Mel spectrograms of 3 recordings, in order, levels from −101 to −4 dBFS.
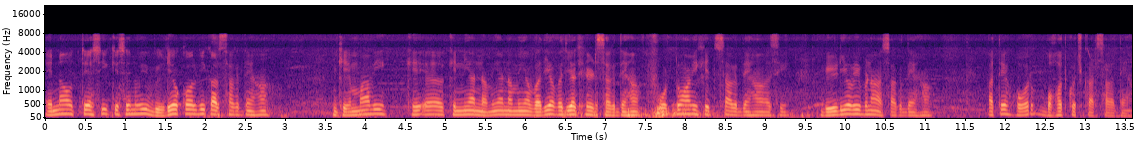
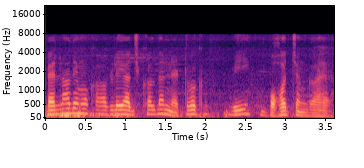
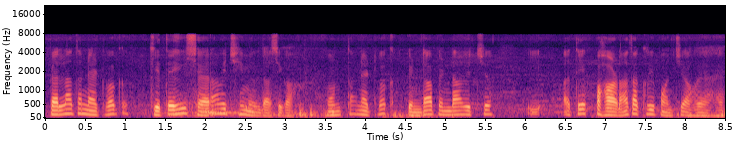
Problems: background sounds at intervals, background conversations at intervals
